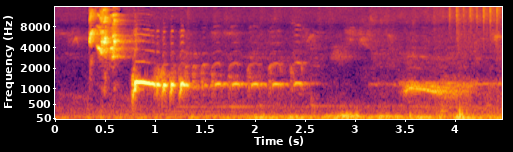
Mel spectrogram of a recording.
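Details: Local zebra dove song opening with a thin high chirp, then a clear cooing note breaking into quick pulses and a long fading tail, followed by a softer lower warbling phrase over faint rumble.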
